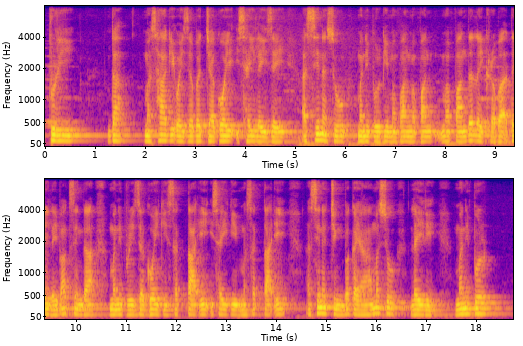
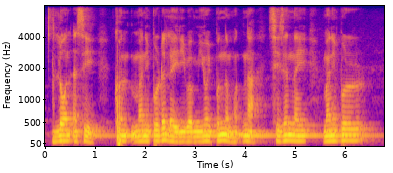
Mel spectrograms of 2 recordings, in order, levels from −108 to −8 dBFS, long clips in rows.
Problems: none marked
